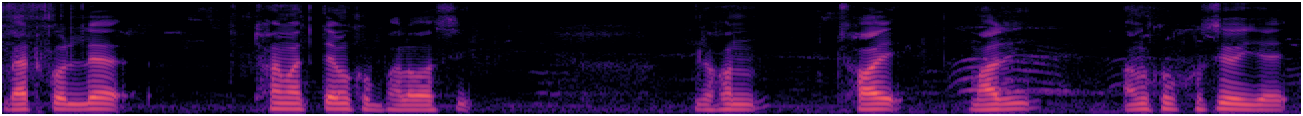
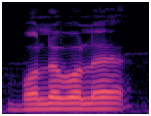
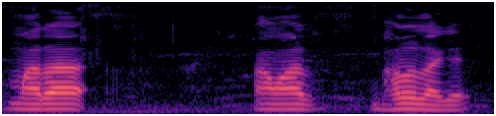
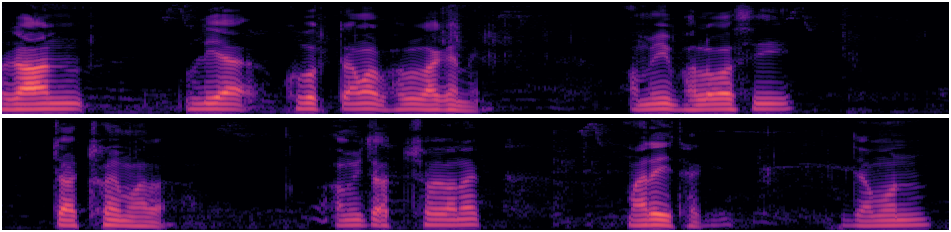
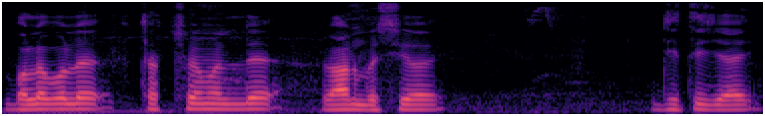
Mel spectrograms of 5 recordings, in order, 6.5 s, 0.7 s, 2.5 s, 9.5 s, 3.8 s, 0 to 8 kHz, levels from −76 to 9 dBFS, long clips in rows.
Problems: constant background noise, continuous background conversations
